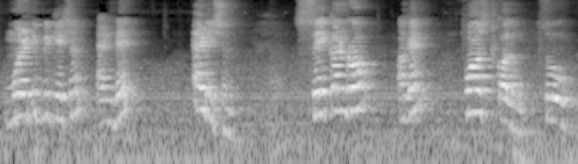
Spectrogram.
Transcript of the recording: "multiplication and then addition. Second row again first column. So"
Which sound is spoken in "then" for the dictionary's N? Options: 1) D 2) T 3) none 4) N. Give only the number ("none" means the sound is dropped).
3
